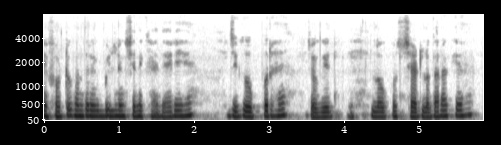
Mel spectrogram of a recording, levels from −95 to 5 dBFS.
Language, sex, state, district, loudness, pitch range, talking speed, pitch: Marwari, male, Rajasthan, Churu, -16 LUFS, 140-160 Hz, 185 wpm, 150 Hz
